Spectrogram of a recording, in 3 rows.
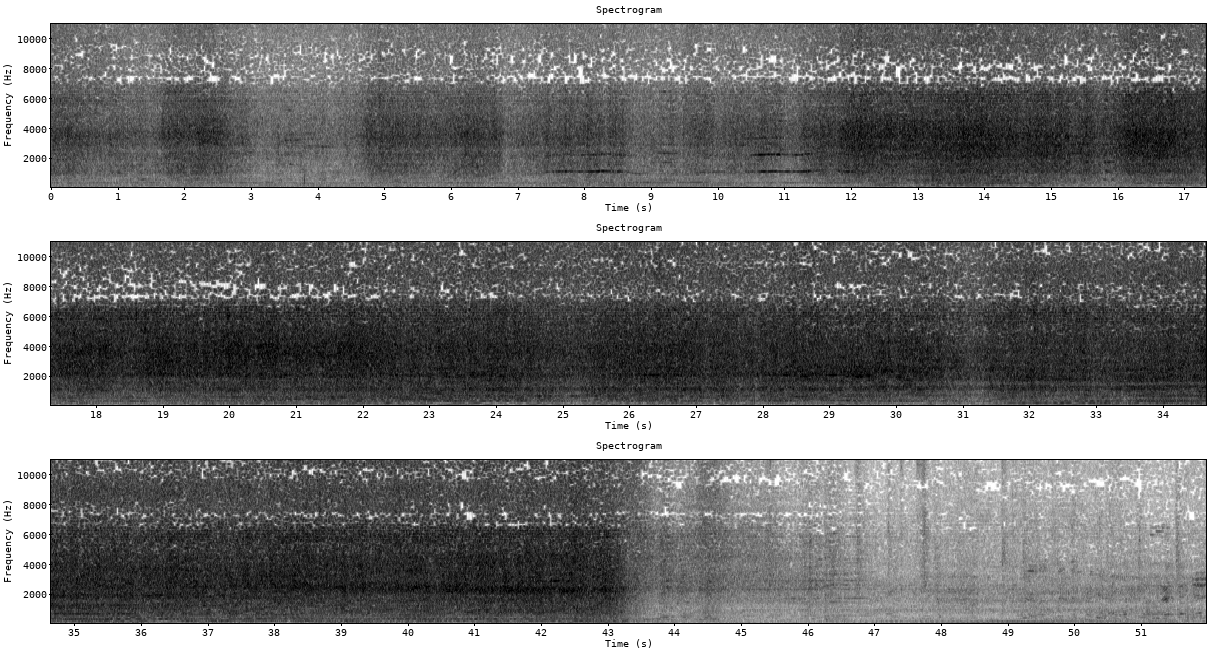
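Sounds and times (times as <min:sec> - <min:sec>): drone motors buzzing: 0:00.0 - 0:50.5.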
